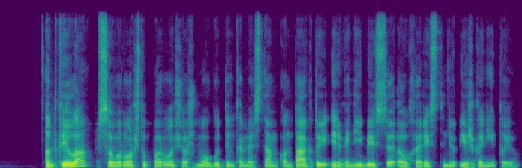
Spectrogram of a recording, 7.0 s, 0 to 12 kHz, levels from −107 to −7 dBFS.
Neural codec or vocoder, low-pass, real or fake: codec, 44.1 kHz, 3.4 kbps, Pupu-Codec; 10.8 kHz; fake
